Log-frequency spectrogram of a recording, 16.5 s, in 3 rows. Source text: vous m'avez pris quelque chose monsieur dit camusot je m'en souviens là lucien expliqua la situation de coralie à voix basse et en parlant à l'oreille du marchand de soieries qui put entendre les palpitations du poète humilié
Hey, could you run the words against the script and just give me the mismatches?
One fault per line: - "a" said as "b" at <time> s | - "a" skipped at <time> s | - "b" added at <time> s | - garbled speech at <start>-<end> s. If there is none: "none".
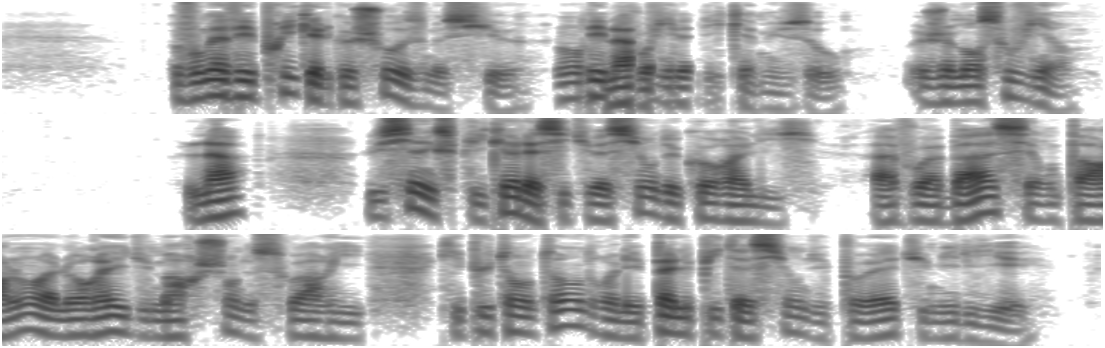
- garbled speech at 2.8-3.4 s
